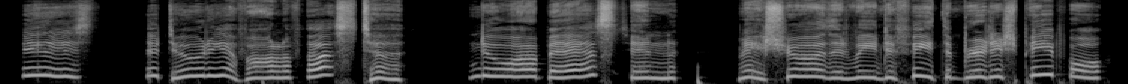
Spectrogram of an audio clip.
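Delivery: squeaky, very high voice. Imagining George Washington as a giant with a silly voice: squeaky George Washington voice. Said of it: "squeaky voiced monster".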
